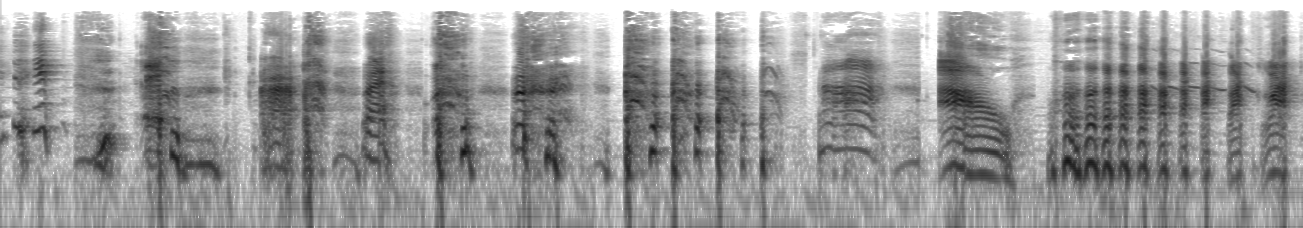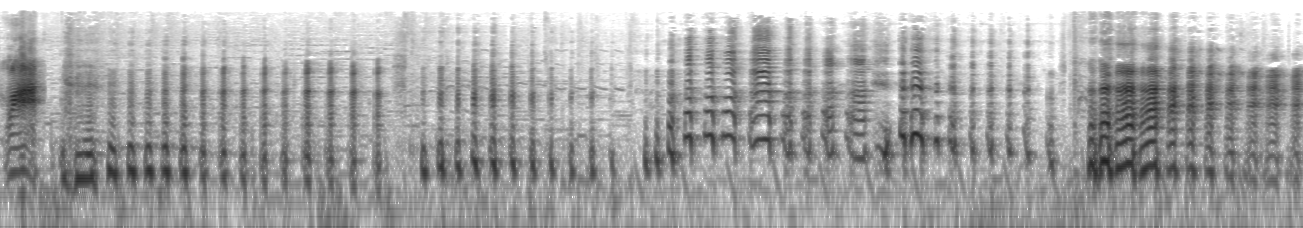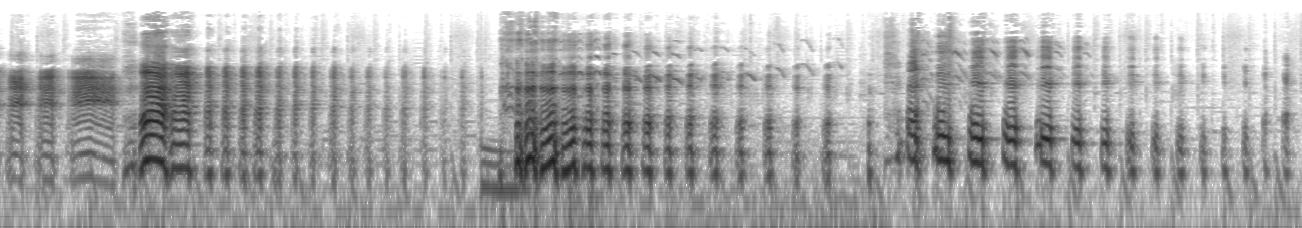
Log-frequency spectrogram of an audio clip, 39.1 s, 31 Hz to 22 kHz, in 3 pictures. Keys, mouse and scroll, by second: 10.4 ctrl+s, 13.5 click, 17.0 click, 23.8 Delete, 23.8 right click, 23.8 click, 23.8 space, 30.8 space, 31.8 space.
